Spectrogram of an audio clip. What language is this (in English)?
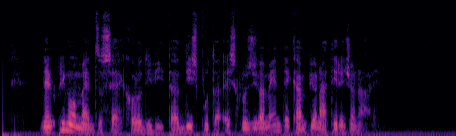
Italian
